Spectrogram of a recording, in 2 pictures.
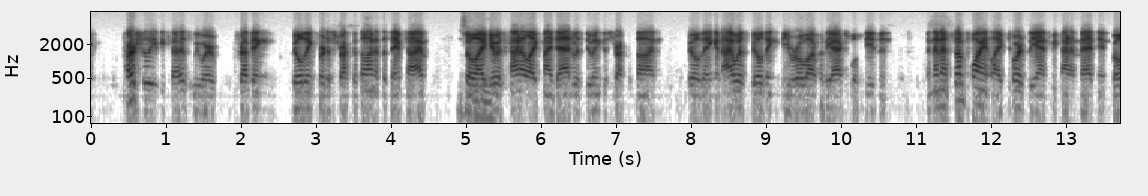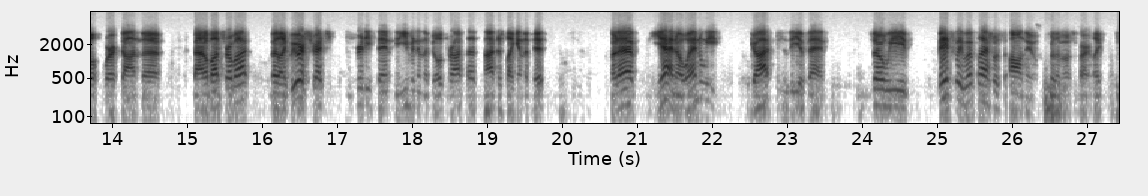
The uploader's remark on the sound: Live from his car! Hence no video.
